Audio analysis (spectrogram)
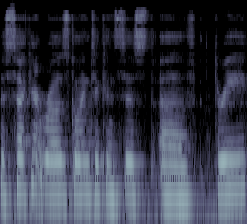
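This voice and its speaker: In a room with audible echo, a woman speaks very slowly in a flat monotone, her voice dark, mellow and somewhat breathy at a medium pitch. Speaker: crochet tutorial creator. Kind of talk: tutorial. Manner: casual.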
